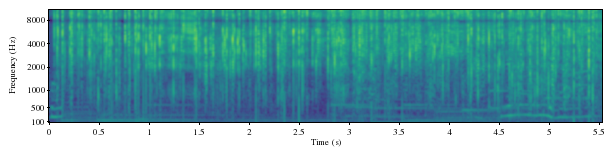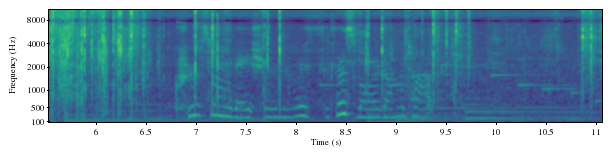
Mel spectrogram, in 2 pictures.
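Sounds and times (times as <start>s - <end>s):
foil wrapper crinkling being torn: 0.0s - 11.0s.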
